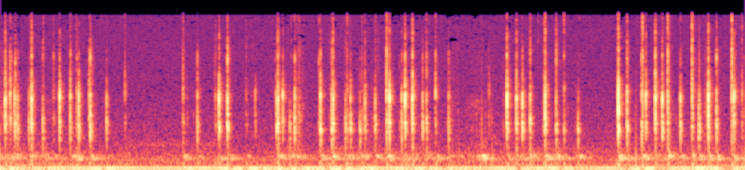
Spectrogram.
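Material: Plastic.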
